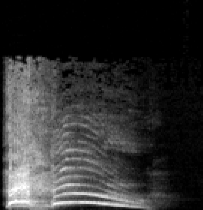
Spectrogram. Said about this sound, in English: Oh, fuck, I'm going to sneeze.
